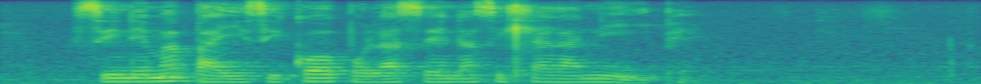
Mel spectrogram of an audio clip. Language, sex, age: Swati, male, 21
